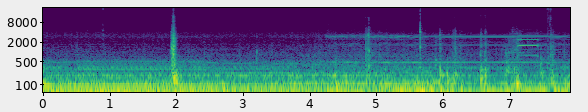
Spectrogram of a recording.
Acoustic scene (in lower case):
car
